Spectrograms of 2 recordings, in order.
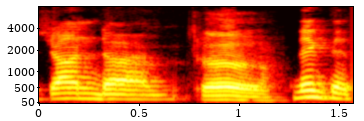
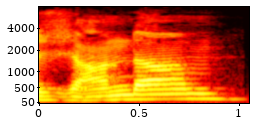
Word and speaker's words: gendarme: forget if you want a nitpicky french pronunciation correction uh sankara's dad was a john darm all right i will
